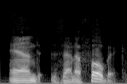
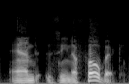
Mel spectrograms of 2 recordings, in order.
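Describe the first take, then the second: First: The first vowel is a short E. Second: The first vowel is a long E. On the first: The speaker calls it right. "Pronounce these words with a short E" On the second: The speaker calls it wrong. "with a long E"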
